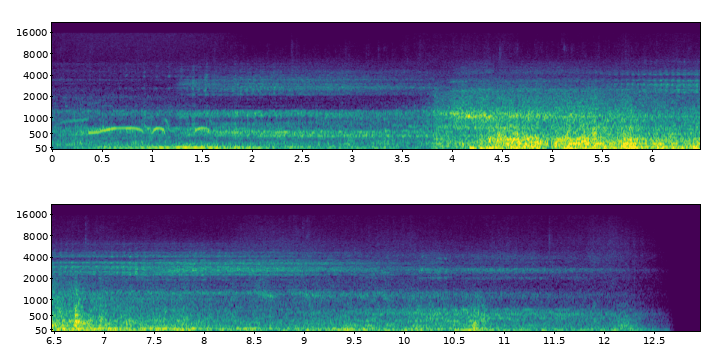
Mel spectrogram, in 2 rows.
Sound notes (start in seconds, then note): 0.0 owl cries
